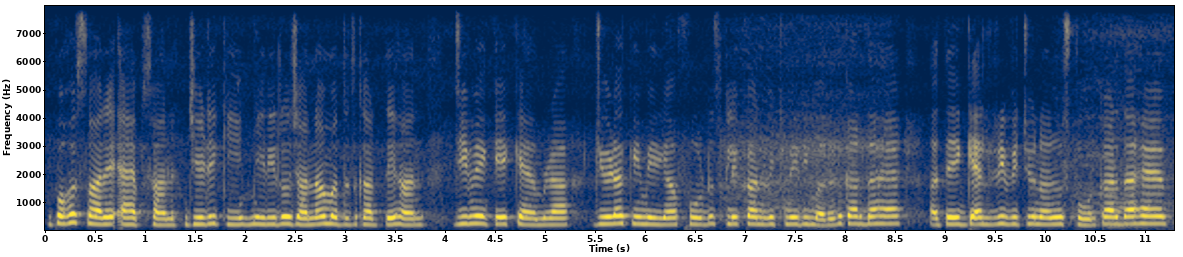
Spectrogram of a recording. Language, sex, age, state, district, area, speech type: Punjabi, female, 18-30, Punjab, Hoshiarpur, rural, spontaneous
